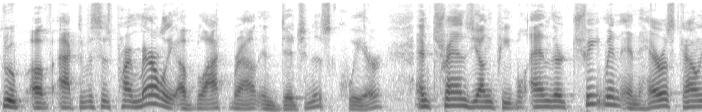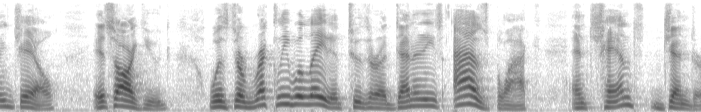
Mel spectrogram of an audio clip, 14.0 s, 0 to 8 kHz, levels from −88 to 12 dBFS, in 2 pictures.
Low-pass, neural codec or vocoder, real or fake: 7.2 kHz; none; real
